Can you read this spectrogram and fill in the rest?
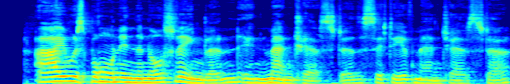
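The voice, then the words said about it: Non-American English accent. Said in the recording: “People can probably tell from your lovely accent that you're not from the U.S.”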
